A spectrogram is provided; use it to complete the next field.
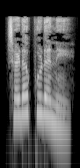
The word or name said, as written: ಚಡಪುಡನೆ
